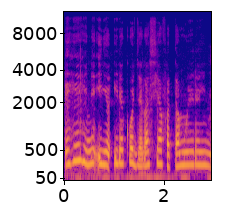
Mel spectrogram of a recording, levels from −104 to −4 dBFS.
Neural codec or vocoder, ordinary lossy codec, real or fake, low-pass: vocoder, 44.1 kHz, 128 mel bands every 256 samples, BigVGAN v2; none; fake; 10.8 kHz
